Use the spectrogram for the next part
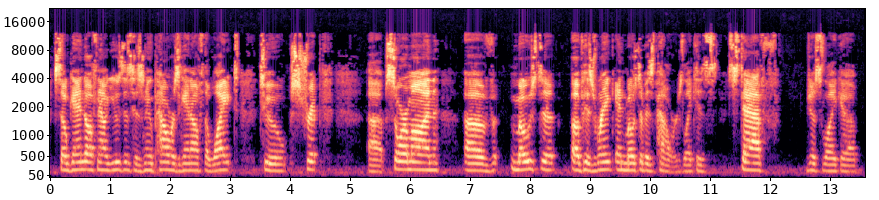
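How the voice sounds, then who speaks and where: A woman's voice: fairly low pitch, slight background noise. A woman giving a casual, rambling plot summary for a book review, with lots of fillers and restarts.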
